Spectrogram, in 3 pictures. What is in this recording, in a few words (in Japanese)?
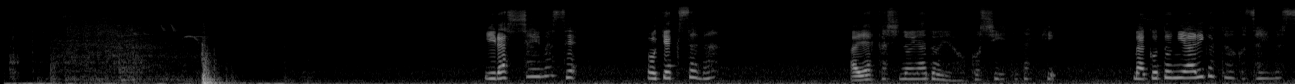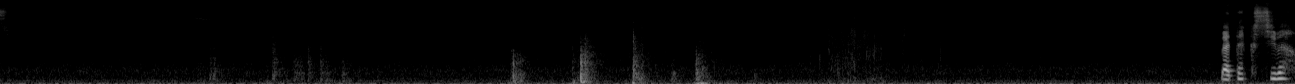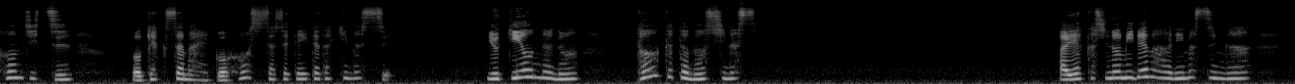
序章 お出迎えのまったり囁き手コキとお掃除フェラ（囁きブースト 効果音大 環境音）; ASMR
